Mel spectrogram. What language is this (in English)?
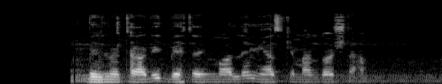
Persian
